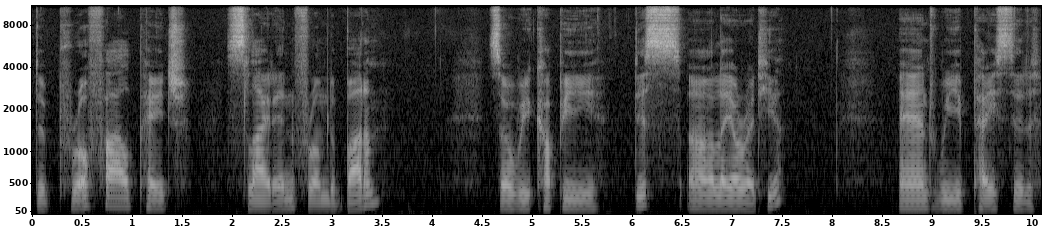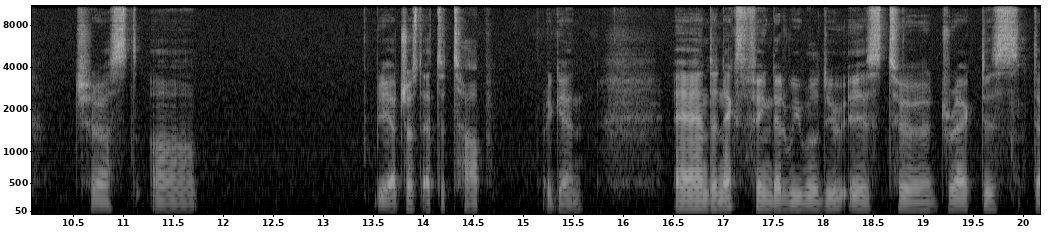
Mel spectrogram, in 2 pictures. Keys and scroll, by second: 5.1 super+c, 9.4 super+v.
